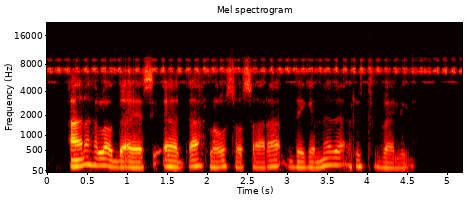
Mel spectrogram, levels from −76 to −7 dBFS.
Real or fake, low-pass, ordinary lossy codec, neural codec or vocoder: real; 19.8 kHz; Opus, 16 kbps; none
